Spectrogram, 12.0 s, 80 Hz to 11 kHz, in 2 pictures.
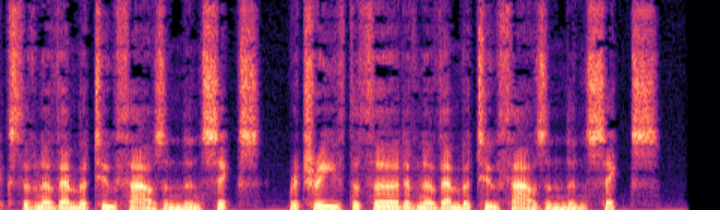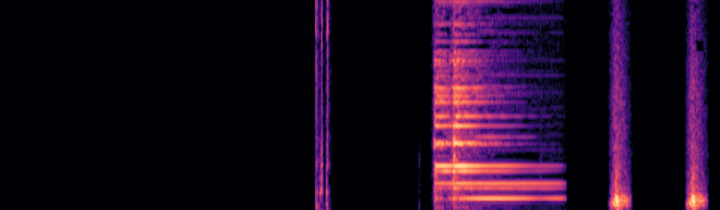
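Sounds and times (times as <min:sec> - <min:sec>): notification bell ding: 0:09.6 - 0:10.7.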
